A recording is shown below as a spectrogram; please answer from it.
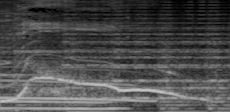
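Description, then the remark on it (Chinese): Wolves howling at the big, round moon: one long, loud howl swoops upward, holds, then slowly slides down in pitch over about two seconds, with a low steady drone underneath. “每当月亮又大又圆的时候，小狼哥最爱的爸爸妈妈、哥哥姐姐们就会对着月亮嚎叫：“啊呜，啊呜！”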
